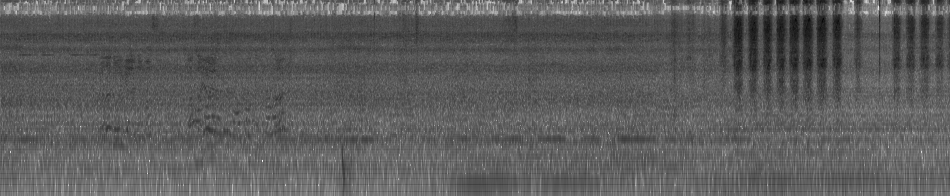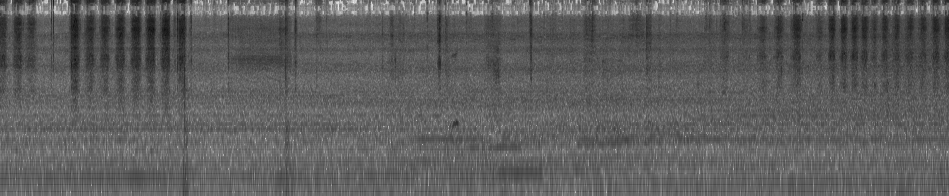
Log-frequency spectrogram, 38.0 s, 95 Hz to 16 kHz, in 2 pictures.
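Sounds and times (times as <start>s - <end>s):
low mechanical hum: 0.0s - 37.9s
hand tool scraping: 13.4s - 19.8s, 20.4s - 22.8s, 28.7s - 29.7s, 33.0s - 37.9s.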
